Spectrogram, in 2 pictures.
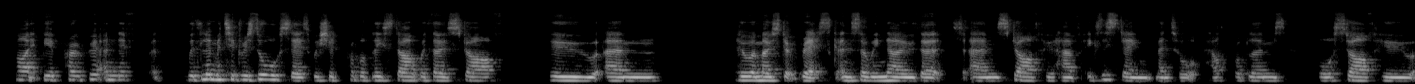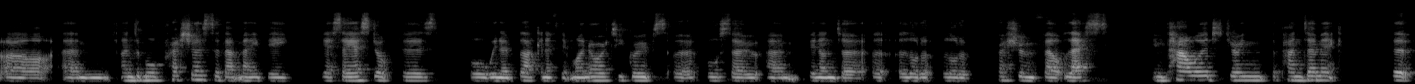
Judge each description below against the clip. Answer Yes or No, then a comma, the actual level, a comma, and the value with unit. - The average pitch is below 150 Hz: No, medium, 175 Hz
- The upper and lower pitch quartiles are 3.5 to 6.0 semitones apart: No, narrow, 2.6 semitones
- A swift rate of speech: No, average, 170 wpm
